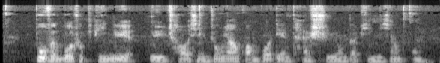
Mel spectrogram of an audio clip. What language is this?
Chinese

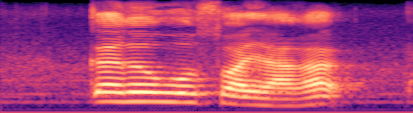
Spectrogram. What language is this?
Northern Sotho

